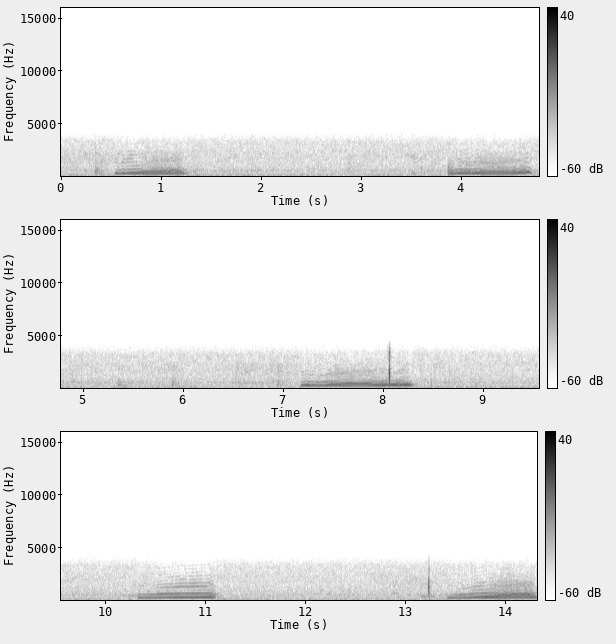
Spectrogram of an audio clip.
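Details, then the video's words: A tiger snores steadily, giving five rasping, humming breaths, each about three quarters of a second long and spaced roughly three seconds apart, with near silence between and a couple of sharp clicks. "Tiger snoring"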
